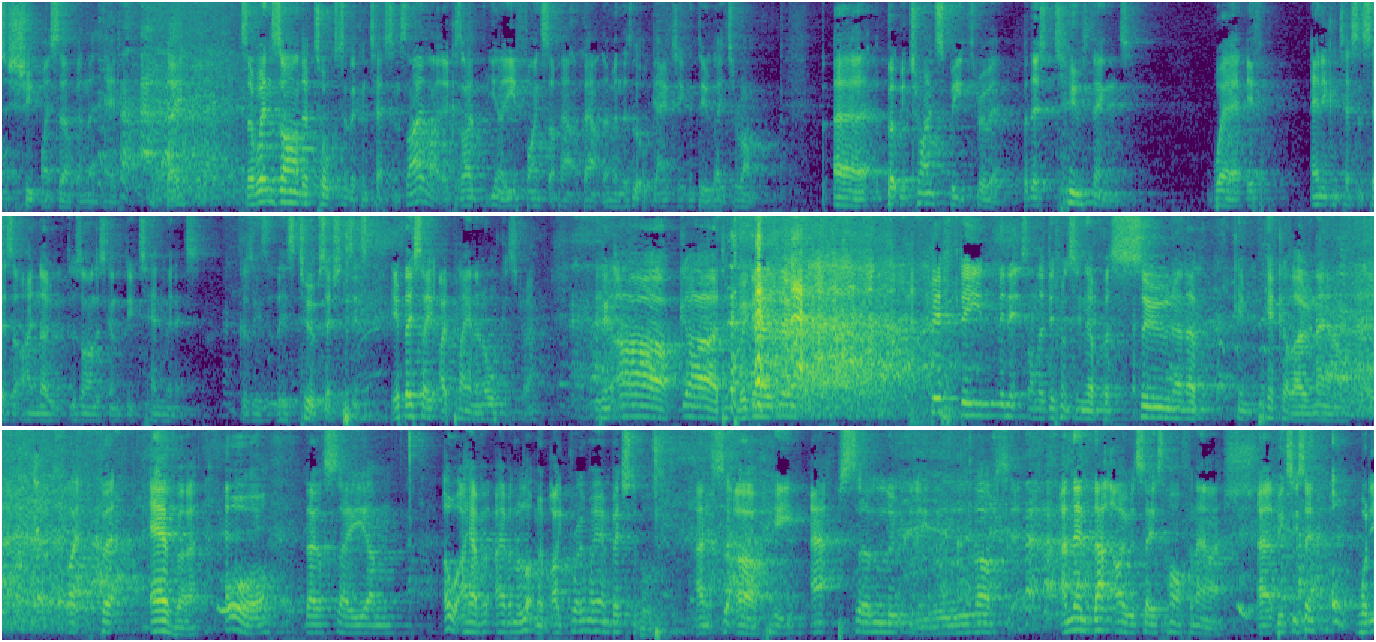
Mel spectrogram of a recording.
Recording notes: RHLSTP Edinburgh 2019. Played live in front of and then involving the audience.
